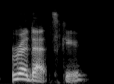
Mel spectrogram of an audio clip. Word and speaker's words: Radetsky: I said that wrong. Can you say your name correctly? – It's Radetsky.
